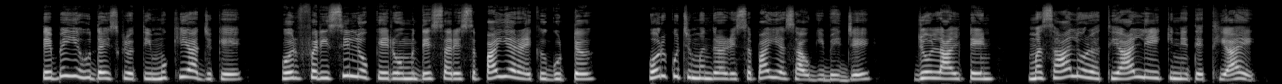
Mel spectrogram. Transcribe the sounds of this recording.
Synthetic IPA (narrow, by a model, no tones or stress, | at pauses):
t̪eːbejɐɦuːd̪aɪskɾʊt̪imʊkʰjəjaːd͡ʒəke | ɦoːɾpʰɐɾiːsiloːkeɾoːmd̪eːsaɾesɐpaːiːjaɾaeːkɡʊʈ | ɦoːɾkʊt͡ʃʰmɐ̃nd̪əɾaɾesɐpaːiːjasaːʊɡibʱeːd͡ʒe | d͡ʒolaːlʈeːn | mɐsaːlɦoːɾɦɐt̪ʰijaːɾleːikɪnet̪eːt̪ʰiaːeː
